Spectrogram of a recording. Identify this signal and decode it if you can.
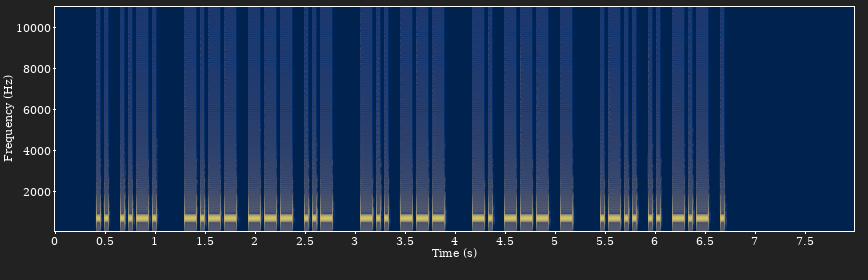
Morse code, heard as a keyed tone, about 30 wpm, 700 Hz. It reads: IF YOU DO NOT LIKE
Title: Sets of 5 Words 30wpm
